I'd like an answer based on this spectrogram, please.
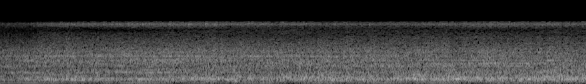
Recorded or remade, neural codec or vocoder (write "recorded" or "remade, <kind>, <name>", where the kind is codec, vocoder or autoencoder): remade, vocoder, BigVGAN v2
